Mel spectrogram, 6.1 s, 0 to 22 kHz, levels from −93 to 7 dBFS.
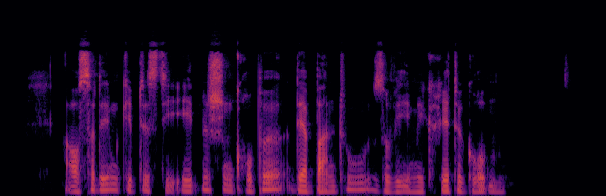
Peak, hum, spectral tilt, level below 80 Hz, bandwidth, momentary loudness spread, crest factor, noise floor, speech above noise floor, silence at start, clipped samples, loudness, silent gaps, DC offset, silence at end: -16 dBFS; none; -3 dB/octave; -76 dBFS; 10 kHz; 11 LU; 26 dB; -65 dBFS; 26 dB; 0.35 s; under 0.1%; -38 LUFS; 5.17-5.65 s; under 0.1%; 0.4 s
